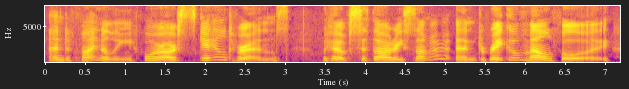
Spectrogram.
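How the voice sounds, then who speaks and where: A woman's voice: fairly high pitch, animated, takes it slowly, fairly bright tone, slight background noise, heavily acted. A woman playing a stern but kindly older witch professor, formally addressing pupils in an amateur audio drama. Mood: ceremonial.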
